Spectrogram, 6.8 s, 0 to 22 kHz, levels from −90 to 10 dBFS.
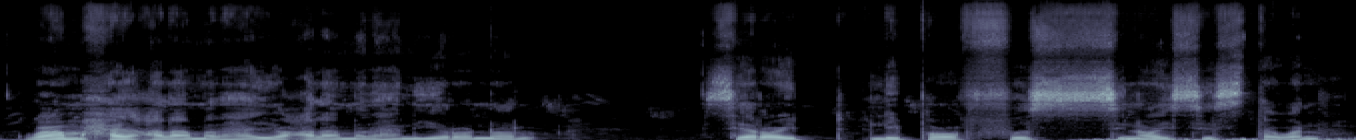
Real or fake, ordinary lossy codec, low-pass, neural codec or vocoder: fake; none; none; vocoder, 44.1 kHz, 128 mel bands every 256 samples, BigVGAN v2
